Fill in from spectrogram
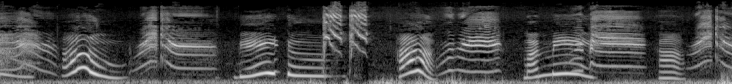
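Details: A pet Indian ringneck (rose-ringed parakeet, Psittacula krameri) talks, chattering in nasal, squeaky speech-like phrases, each swooping up and down, in quick half-second bursts with brief pauses.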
